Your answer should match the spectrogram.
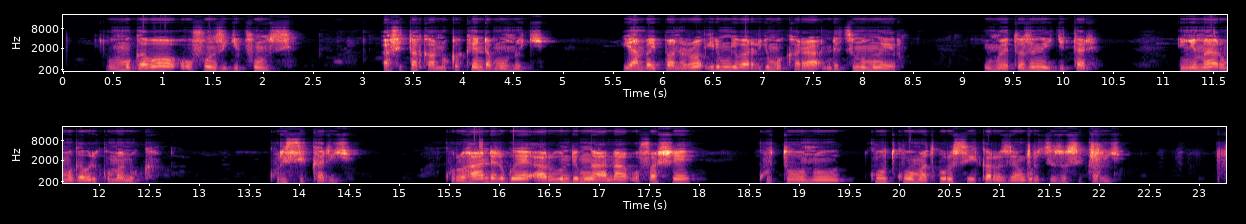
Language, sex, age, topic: Kinyarwanda, male, 25-35, education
